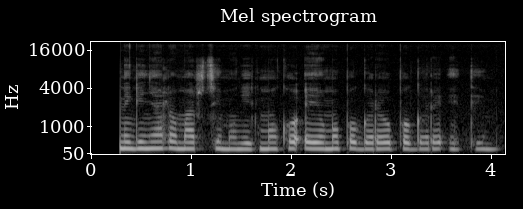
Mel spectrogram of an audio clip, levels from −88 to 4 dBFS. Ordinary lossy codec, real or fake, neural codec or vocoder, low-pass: none; real; none; none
